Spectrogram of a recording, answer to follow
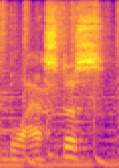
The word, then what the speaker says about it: Blastoise: the same same reason everybody says blastoise's name wrong it's blastus CU he's a tortoise sure Jam I just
